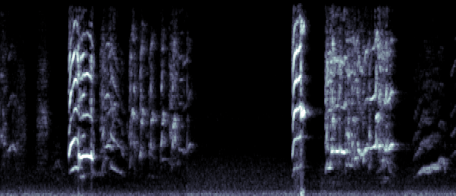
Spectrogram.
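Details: Freely flying African lovebirds making happy sounds; two loud bursts of harsh, high chattering chirps separated by quieter twitters, with a sharp click before the second burst.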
